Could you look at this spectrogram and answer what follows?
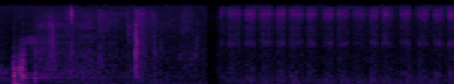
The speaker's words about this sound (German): Da gibt es in meinem Kinderzimmer immer das Geräusch vom Stift, wie er auf das Papier drauf geht.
